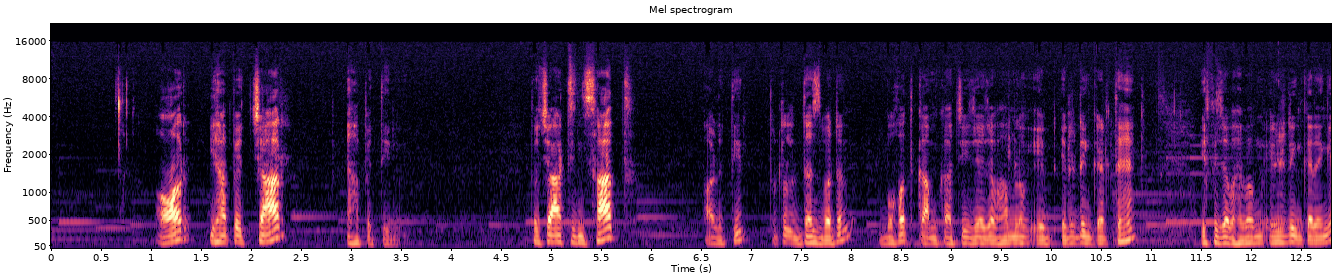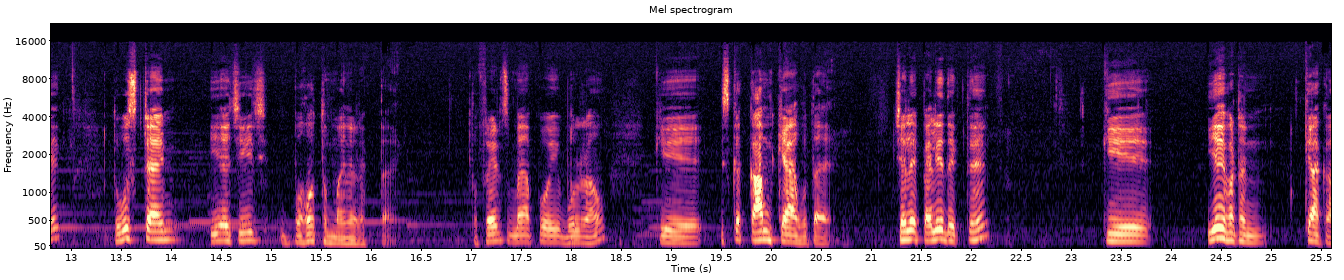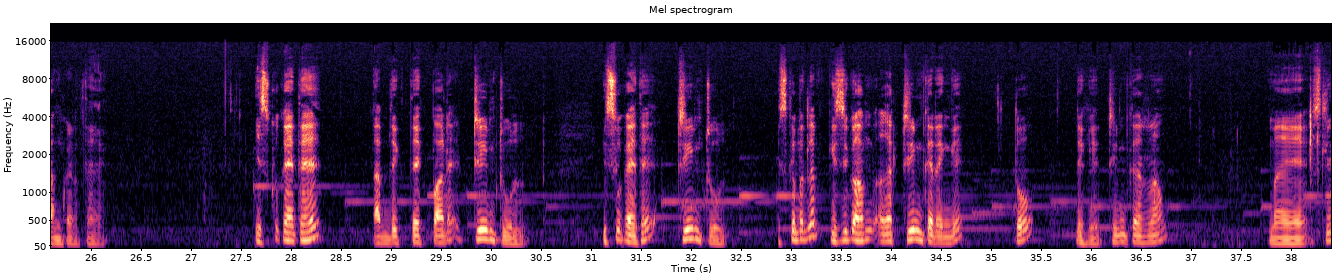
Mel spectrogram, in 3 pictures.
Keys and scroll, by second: 38.3 F2.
